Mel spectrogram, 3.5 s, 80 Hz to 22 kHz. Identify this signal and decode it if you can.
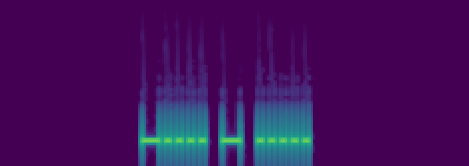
Morse code, heard as a keyed tone, about 28 wpm, 700 Hz. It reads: 6T5
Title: Three Challenging Letter-Number Combinations 28wpm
